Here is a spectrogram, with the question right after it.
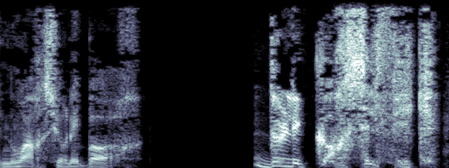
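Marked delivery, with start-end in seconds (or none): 1.9-3.3 strangled voice. A narrator's reading. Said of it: "fis-je d'une voix étranglée".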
